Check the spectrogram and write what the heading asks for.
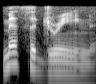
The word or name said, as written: methedrine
